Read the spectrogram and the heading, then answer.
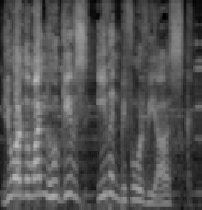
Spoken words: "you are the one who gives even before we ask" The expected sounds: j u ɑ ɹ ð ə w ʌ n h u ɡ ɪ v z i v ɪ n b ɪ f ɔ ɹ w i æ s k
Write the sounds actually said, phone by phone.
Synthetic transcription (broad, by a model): j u ɑ ɹ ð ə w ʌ n h u ɡ ɪ v z i v ɪ n b ɪ f ɔ ɹ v i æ s k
